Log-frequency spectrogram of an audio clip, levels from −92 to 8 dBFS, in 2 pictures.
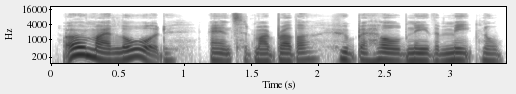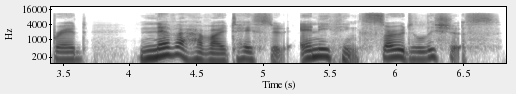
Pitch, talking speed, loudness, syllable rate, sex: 165 Hz, 165 wpm, -22 LUFS, 5.3 syllables/s, female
